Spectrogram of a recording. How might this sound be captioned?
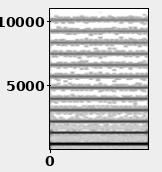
special fx audio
